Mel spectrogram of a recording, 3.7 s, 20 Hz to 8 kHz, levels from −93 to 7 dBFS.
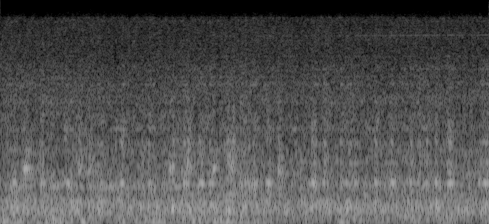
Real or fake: real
